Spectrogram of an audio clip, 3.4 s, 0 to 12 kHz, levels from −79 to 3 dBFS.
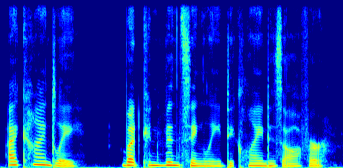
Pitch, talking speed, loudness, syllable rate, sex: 195 Hz, 120 wpm, -21 LUFS, 4.9 syllables/s, female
